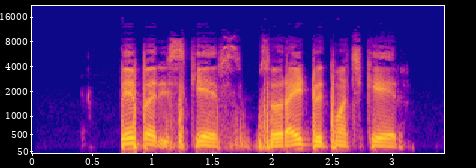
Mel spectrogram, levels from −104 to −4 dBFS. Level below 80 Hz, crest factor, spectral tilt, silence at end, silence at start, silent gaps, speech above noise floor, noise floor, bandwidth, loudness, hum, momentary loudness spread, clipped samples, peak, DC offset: -58 dBFS; 18 dB; -5 dB/octave; 0.35 s; 0.75 s; none; 40 dB; -58 dBFS; 9.4 kHz; -18 LUFS; none; 8 LU; under 0.1%; 0 dBFS; under 0.1%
